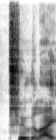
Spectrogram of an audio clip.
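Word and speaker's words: sugilite: you notice it is sugalite and sugalite is the proper pronunciation the whole industry still is stuck on the soft G Suite but Kenichi Sugi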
